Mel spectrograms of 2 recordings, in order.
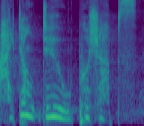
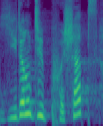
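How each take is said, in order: First: Hushed whisper aside to a friend; private whisper. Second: Scornful question rising at the end; mocking challenge. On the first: Retold or imitated. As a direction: whisper it so the senior can't hear. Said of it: "privately say". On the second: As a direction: call her out in front of everyone. Scary senior mocks the narrator.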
